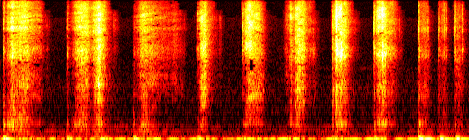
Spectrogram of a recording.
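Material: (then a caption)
Plastic. A square translucent plastic food container with a lid, holding beige contents and held in one hand, has its lid scratched and rubbed with a thin dark tool. Eleven short, bright scratchy strokes come one after another, each a quick hiss with no ring, under a faint low hum.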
